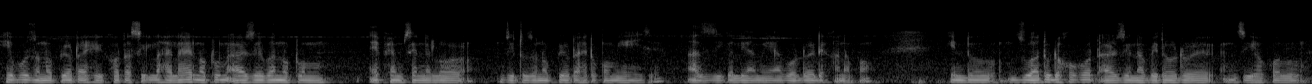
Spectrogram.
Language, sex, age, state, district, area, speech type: Assamese, male, 30-45, Assam, Kamrup Metropolitan, urban, spontaneous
